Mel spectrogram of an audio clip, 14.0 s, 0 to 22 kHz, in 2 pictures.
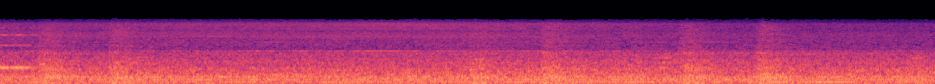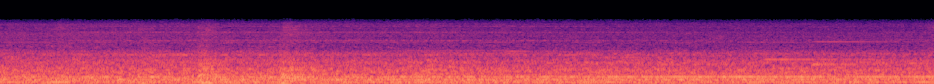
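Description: Hankyu 1300 series electric train standing at an underground platform, its onboard equipment humming steadily, with a few short clicks and knocks.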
